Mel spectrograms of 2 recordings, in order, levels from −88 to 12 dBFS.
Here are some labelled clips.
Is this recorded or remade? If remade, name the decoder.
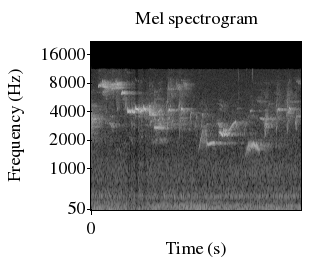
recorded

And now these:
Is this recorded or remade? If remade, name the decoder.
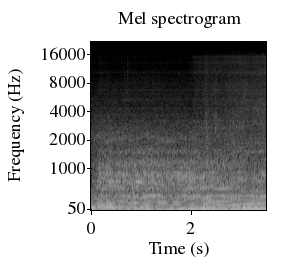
remade, autoencoder, DAC-VAE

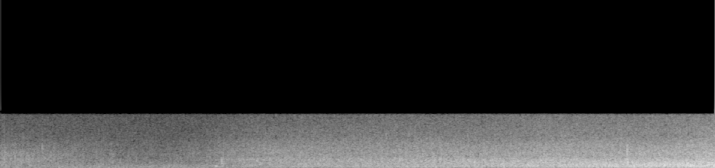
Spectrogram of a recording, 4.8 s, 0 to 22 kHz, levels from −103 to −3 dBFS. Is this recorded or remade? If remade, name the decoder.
recorded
